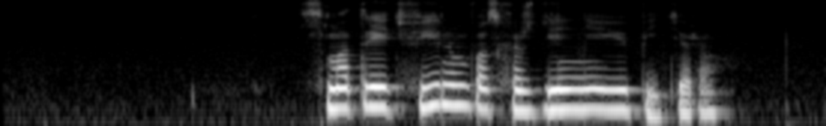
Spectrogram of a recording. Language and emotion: Russian, neutral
